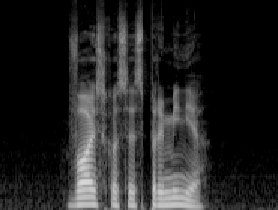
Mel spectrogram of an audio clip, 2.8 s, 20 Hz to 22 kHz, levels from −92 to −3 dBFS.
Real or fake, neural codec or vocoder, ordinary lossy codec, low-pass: real; none; none; none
